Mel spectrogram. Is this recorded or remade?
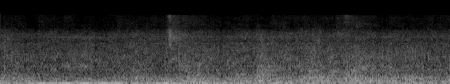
remade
